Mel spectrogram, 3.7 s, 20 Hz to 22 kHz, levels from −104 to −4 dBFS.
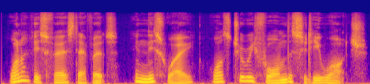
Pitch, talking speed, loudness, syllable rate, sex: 125 Hz, 225 wpm, -16 LUFS, 5.5 syllables/s, male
